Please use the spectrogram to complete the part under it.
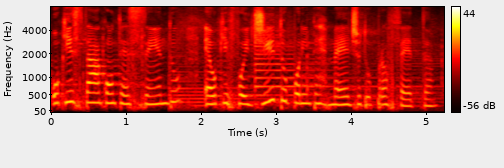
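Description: A young woman with a Northeastern Brazilian accent, preaching at a small church's prayer group and reading scripture in a slow, gentle, inviting way. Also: fairly high pitch, music in the background. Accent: Brazilian Portuguese, Northeastern. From Bahia, Brazil. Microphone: mic on a stand at the lectern. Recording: reverberant church hall.

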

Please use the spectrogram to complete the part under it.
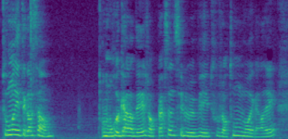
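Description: Fast-talking young woman telling a story. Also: mid-range voice, far from the mic. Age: young adult. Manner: animated, lively asides and acted-out quotes. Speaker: YouTuber telling a personal story. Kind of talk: casual storytime to camera. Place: indoor room, brick wall behind.

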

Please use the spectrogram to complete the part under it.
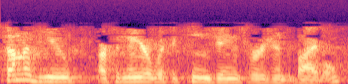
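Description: A man's voice: a little high, fast talker. A man giving an earnest debate speech to a live audience in a large hall, building to emphatic points. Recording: tinny lo-fi hall recording with hiss.

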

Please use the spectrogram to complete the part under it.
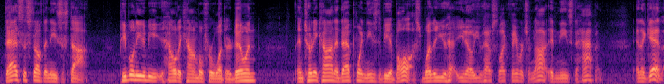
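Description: A man giving a casual spoken review of a wrestling show, candid and opinionated, padding his talk with "you know" and "man". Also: mid-range voice. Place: unseen, voice over a title card.

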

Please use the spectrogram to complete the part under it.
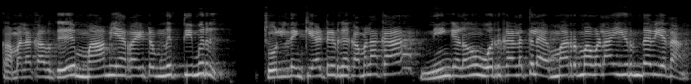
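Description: A woman's voice: very high-pitched, steady tone, moderate pace, noisy background. A woman voicing a hot-tempered, nosy neighbour woman with a Tirunelveli Tamil accent, confrontational and scolding. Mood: angry.

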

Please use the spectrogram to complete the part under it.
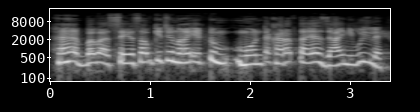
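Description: A woman's voice: very high-pitched, steady tone, fast, gravelly. A woman voicing a downcast, joking poor male hawker in a cartoon, speaking wearily. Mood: weary. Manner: weary, sighing, repeats 'বুঝলে'. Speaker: cartoon voice actor.

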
